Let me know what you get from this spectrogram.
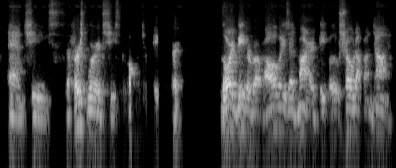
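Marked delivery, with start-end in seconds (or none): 4.4-7.7 play-acted, very stern, no-nonsense voice. Retelling a woman's first words to him at the door: imitating a very stern voice. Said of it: "said in this very stern voice".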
